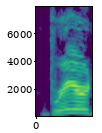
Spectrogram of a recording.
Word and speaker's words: breard: Breard is spelled B-R-E-A-R-D, breard.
